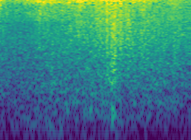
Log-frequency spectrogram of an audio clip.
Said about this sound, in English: This is the roar of the waves of the Atlantic Ocean.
